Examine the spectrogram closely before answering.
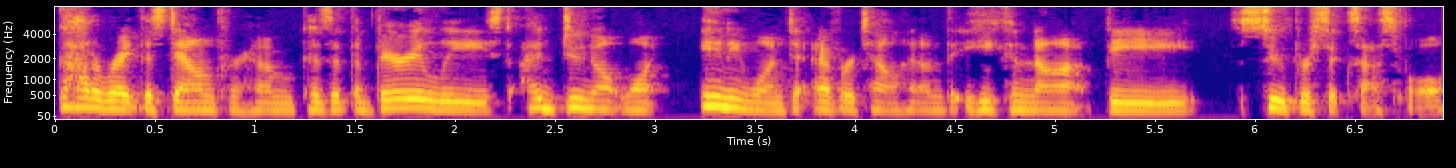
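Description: A woman speaks in a plain, everyday voice with a fairly low pitch and an American accent. Her intonation is fairly even at a moderate pace on a very clean recording with a silent background. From US South. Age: 40s. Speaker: painter. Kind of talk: interview.

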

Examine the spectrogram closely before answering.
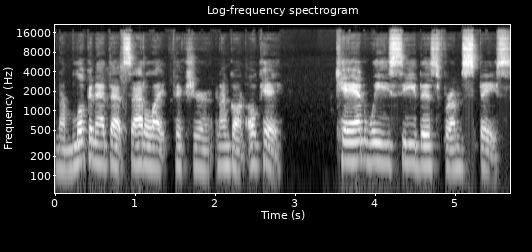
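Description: Here is a man with a fairly high pitch and an ordinary speaking voice, talking at a fairly slow pace with fairly even intonation. The recording is very clean, with a silent background. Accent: American. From US Pacific Northwest. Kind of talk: casual group discussion.

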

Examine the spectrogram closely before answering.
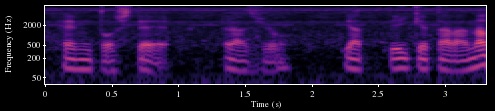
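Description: A man speaks with a Kansai accent. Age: 20s. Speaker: podcast host. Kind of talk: casual solo talk.

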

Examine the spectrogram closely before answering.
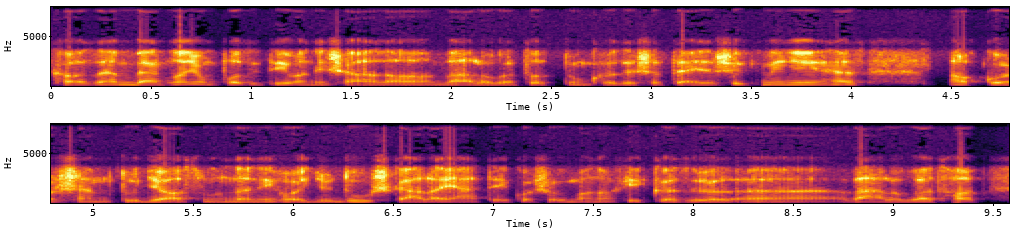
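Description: Noticeable background noise runs beneath a man who speaks at a moderate pace. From Hungary. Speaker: former footballer, football pundit. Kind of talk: radio interview.

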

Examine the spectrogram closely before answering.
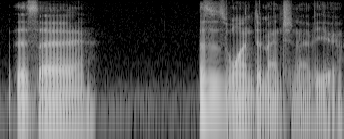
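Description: A man's very deep, low voice carries vocal fry. He talks at a fairly quick pace. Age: 30s. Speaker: podcast host. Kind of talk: casual interview chat.

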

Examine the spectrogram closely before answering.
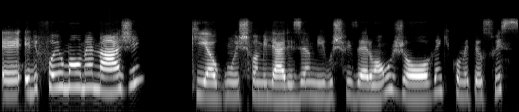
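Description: Lively, fairly slow speech from a woman with a fairly high pitch. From Pará, northern Brazil. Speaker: psychology student. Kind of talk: interview.

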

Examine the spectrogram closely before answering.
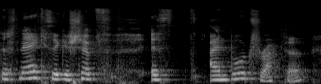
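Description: At a very slow pace, a woman speaks in a somewhat breathy voice. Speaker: podcast host. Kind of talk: reading aloud. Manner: casual, chatty asides.

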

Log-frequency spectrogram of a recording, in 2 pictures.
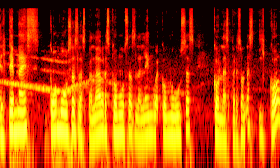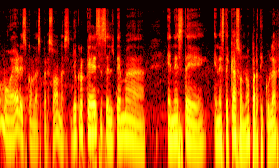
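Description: A man with a Mexican accent, a fairly high pitch, a dark, mellow tone and a somewhat breathy quality, at a moderate pace with ordinary pitch variation. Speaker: podcast host. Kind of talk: casual chat. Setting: live stream.

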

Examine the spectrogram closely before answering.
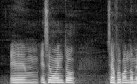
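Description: The man's voice has a dark, mellow tone. He keeps a moderate pace. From Lleida, Catalonia, Spain. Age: 20s. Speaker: dancer and dance teacher. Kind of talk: interview.

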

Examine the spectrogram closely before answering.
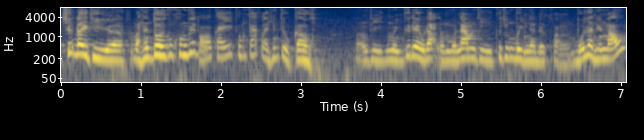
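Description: Very fast speech cuts through noticeable background noise. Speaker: blood and platelet donor. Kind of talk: radio interview.

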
